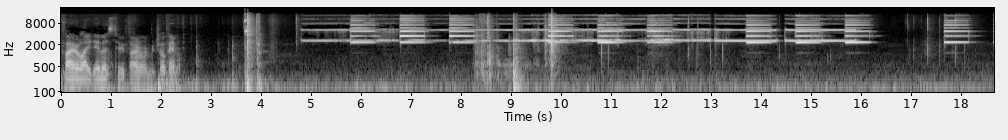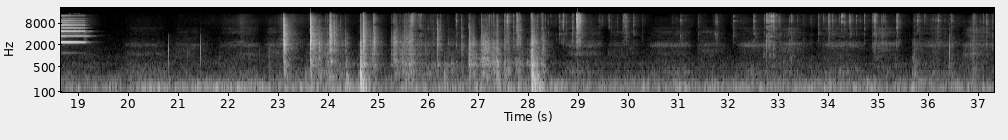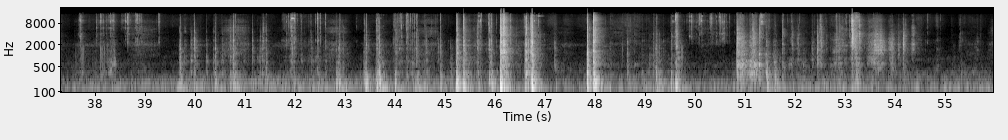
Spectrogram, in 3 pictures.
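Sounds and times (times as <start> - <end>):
keys jangling: 27.5 - 30.2, 31.7 - 39.4, 41.3 - 42.9, 43.9 - 46.0, 49.4 - 53.4.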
